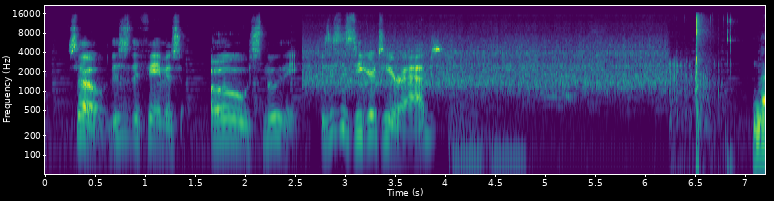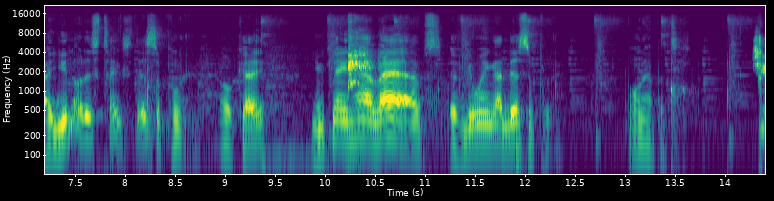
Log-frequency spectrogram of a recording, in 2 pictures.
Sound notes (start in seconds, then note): 2.6 blender whooshing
